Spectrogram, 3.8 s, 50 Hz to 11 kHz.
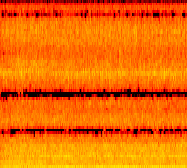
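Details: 1984 Mazda RX-7 12A rotary, cold start after sitting 13 years, block about 47 degrees: steady, even buzzing idle with no knocks or misses, pitch holding constant; normal cold idle.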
